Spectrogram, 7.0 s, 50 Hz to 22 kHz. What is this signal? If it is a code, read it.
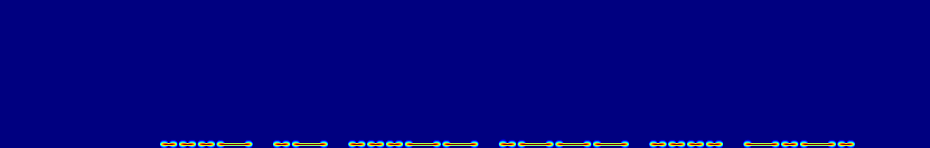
Morse code, heard as a keyed tone, about 17 wpm, 700 Hz. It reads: VA3JHC
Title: DXCC-100 Call Signs - 6 Characters - 17wpm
